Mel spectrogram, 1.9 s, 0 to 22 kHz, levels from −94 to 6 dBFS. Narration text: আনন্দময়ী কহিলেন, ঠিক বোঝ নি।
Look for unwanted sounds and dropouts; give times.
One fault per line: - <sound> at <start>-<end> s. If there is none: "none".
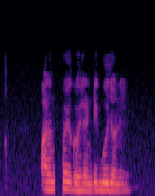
- dropout at 0.7-0.8 s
